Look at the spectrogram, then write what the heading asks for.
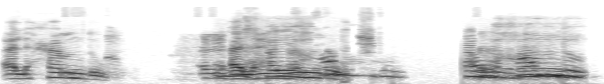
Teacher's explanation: جب ہم ال کہیں گے تو ال کہہ کے فوراً رکیں گے اور حمد ح کو میم سے ملا دیں گے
